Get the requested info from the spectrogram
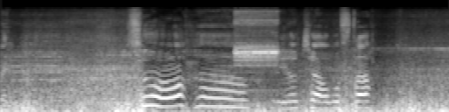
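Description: Steady wind and road rush from a Suzuki Gixxer SF motorcycle riding through city traffic, with the engine note under it. A brief high-pitched sound cuts in for about half a second a little past the middle.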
